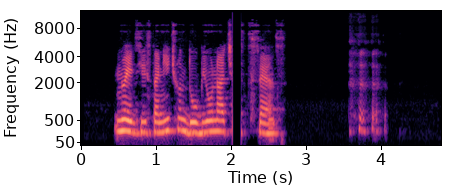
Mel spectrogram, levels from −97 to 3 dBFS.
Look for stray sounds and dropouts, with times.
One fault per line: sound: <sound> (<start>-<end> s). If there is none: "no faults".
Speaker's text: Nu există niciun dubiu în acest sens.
sound: dropout (2.0-2.1 s)
sound: laugh (3.6-4.1 s)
